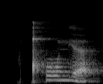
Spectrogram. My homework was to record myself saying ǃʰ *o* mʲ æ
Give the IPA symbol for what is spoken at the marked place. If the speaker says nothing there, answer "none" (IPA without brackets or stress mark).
o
